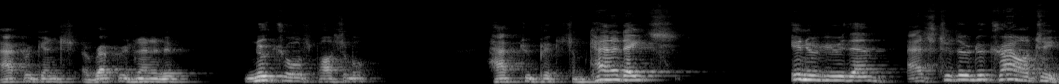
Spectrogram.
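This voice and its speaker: A man talks at a fairly slow pace with lively intonation and long, frequent pauses, and audible room echo surrounds his voice. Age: 70s. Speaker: video blogger. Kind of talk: personal commentary monologue. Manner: casual, hesitant with fillers.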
